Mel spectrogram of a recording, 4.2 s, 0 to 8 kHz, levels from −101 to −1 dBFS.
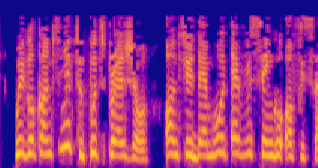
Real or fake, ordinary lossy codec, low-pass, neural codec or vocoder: real; MP3, 24 kbps; 7.2 kHz; none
